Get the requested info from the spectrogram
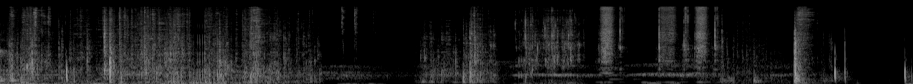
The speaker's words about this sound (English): Looks like you've got a few knots to brush out. Ow. Oh, sorry, sorry. Uh, my bad. That was the worst bit.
